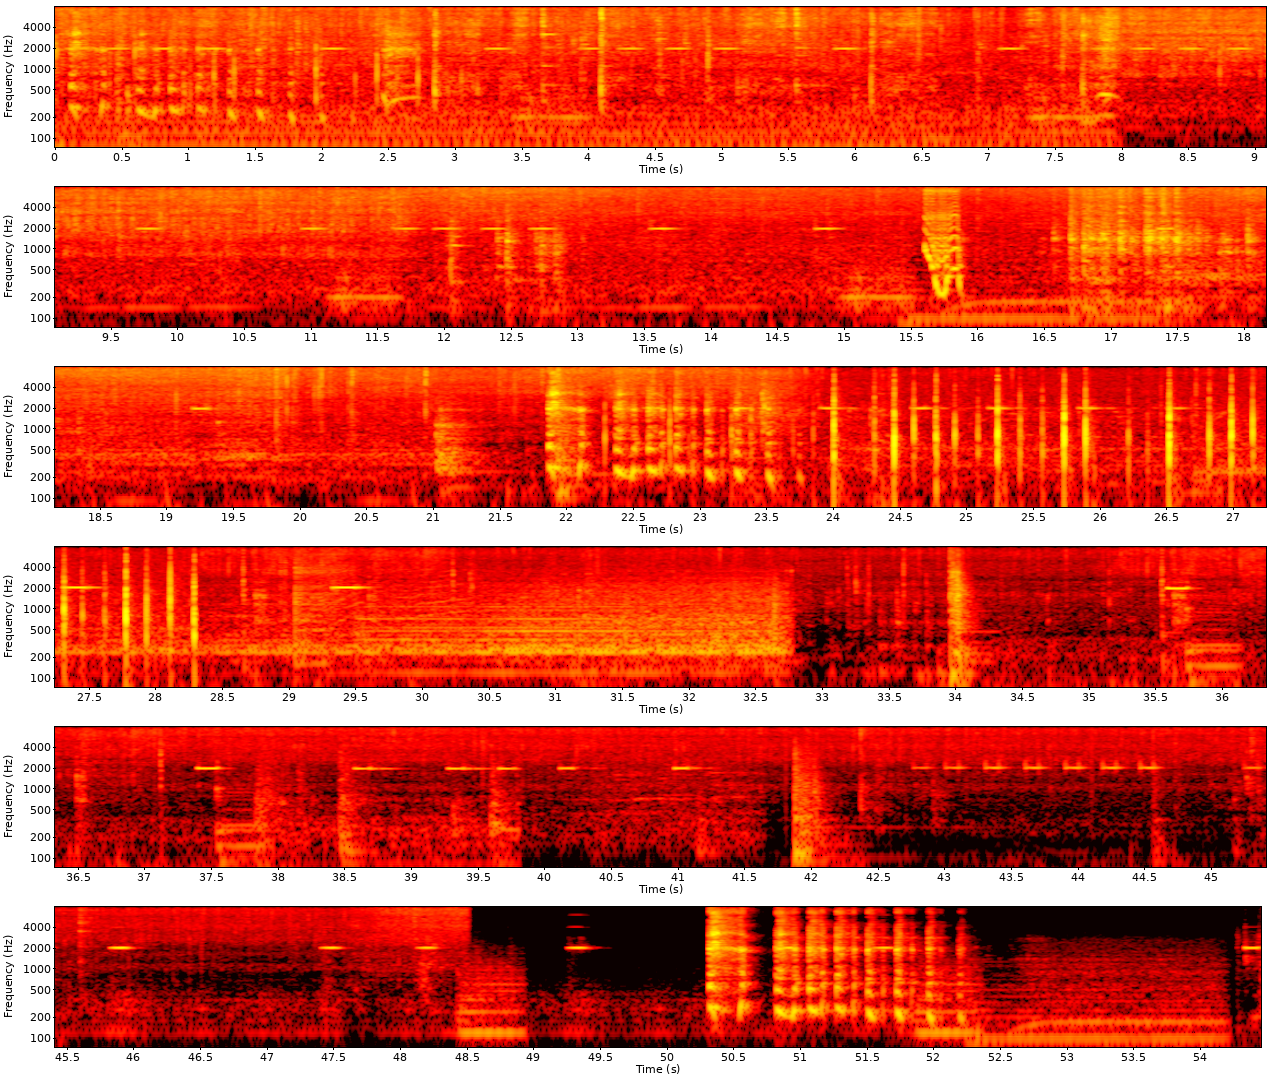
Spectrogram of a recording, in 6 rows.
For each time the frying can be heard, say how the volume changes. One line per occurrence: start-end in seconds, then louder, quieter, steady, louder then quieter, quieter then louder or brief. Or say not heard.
0.0-48.5 quieter.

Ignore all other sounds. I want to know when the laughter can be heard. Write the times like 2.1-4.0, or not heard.
0.1-2.8, 21.9-23.8, 50.3-52.2.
